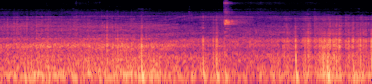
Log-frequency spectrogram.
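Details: Impex Bluetooth home theater with a humming and crackling complaint: steady low mains hum with irregular crackles and pops, traced to a faulty signal connection at the amplifier IC's input.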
